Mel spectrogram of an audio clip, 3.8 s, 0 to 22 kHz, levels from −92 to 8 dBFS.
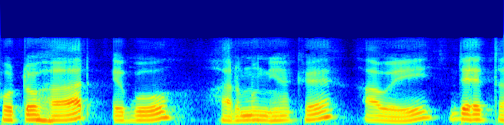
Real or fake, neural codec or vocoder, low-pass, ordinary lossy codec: fake; codec, 16 kHz, about 1 kbps, DyCAST, with the encoder's durations; 7.2 kHz; MP3, 48 kbps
